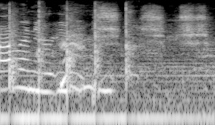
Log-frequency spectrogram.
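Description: Wordless vocalising close to the microphone, with sharp clicks and rustling from hands handling hair, over a steady low hum. Near the end it gives way to short hissy rustles.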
